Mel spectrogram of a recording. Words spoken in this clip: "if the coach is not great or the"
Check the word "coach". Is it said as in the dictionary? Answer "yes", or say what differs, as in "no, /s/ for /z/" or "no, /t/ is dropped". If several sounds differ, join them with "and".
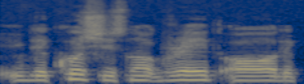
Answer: no, /ʃ/ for /tʃ/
